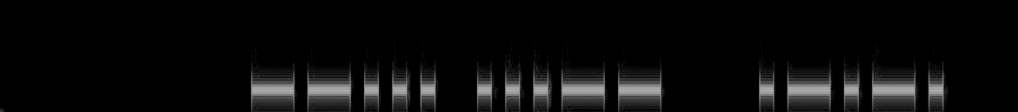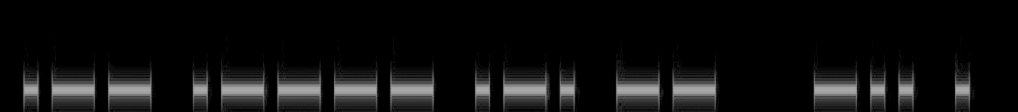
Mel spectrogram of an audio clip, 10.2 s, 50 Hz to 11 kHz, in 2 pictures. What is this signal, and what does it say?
Morse code, heard as a keyed tone, about 17 wpm, 700 Hz. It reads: 73 <AR> W1RM DE
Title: Practice QSO - Exchange 4 - Ending - 17wpm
